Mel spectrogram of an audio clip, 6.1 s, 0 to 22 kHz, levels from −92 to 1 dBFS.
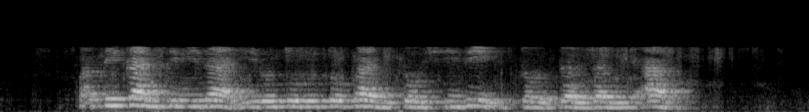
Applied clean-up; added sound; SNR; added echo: neural separator model SepFormer DNS4.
